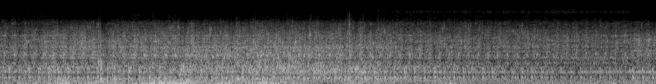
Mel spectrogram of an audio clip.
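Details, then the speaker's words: Merc 5 outboard run in water at least 30 minutes, full throttle in forward, restarted easily, peeing good water, no hesitation on throttle; even steady beat easing off without stumbling; normal running. "She fired right back up. Still peeing good water. Still revving up. No hesitation on the throttle."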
